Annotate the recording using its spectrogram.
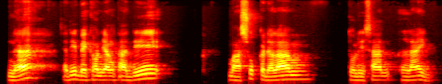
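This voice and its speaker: Long, frequent pauses break up talking that moves at a very slow pace. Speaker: Photoshop tutorial YouTuber. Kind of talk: software tutorial. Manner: casual, repetitive instructions.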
